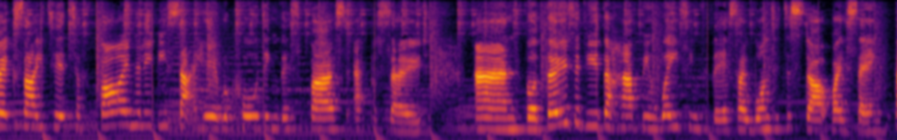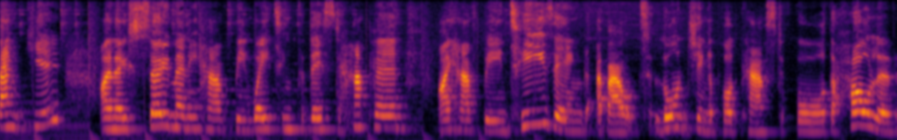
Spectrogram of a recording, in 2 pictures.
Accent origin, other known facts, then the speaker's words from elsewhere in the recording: Liverpool, North West England, United Kingdom; accent: northern; I'm from England. You'll hear my little northern twangs in my voice and saying words like laugh and podcast. And that's because I was actually born in Liverpool.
